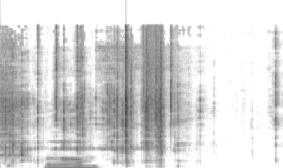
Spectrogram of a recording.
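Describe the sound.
A Magic: The Gathering booster pack's foil wrapper is torn open, giving bursts of sharp crinkling and ripping. A brief hummed voice comes first, and the rustling trails off into quiet.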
